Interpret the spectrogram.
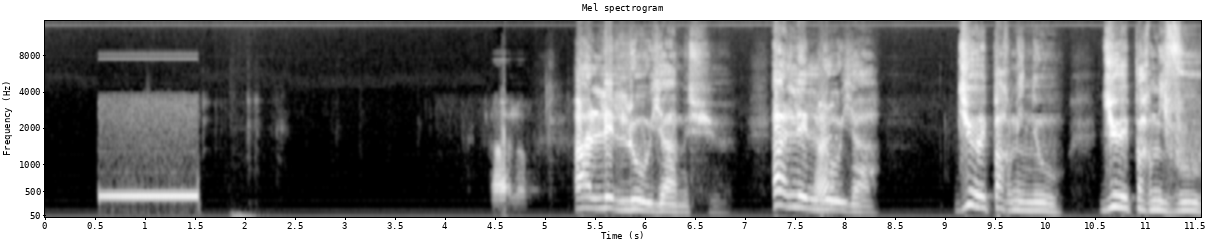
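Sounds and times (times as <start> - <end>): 
telephone ringing tone as a call is placed: 0.6 - 1.6
speech: 5.4 - 8.4, 9.1 - 11.5.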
